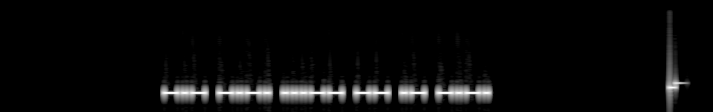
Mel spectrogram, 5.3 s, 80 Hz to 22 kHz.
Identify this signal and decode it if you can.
Morse code, heard as a keyed tone, about 36 wpm, 700 Hz. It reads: KC3MAC
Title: USA Call Signs - 6 Characters - 3x Character Spacing - 35wpm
